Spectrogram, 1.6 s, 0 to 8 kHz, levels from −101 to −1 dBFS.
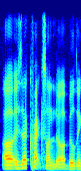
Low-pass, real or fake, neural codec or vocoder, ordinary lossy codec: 7.2 kHz; real; none; none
